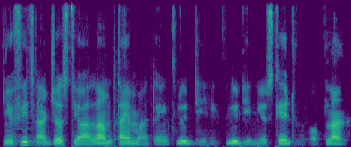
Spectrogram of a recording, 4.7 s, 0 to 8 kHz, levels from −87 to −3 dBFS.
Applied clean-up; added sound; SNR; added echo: neural mask model DeepFilterNet 3.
